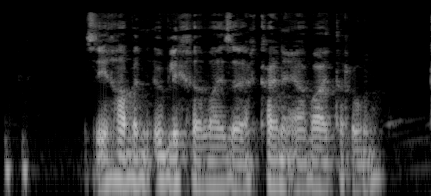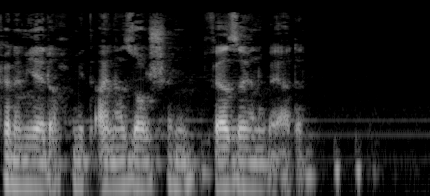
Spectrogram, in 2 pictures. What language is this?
German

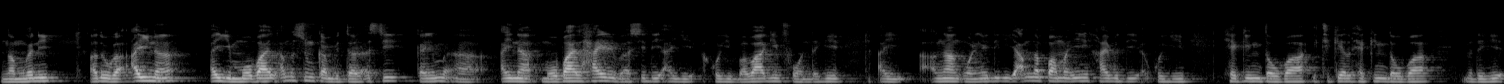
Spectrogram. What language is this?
Manipuri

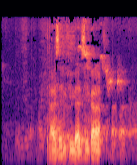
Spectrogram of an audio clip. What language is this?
Musey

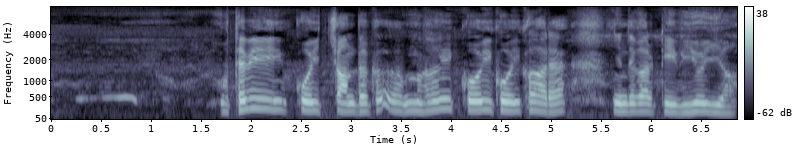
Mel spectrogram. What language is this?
Dogri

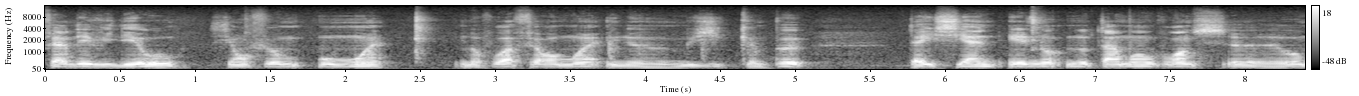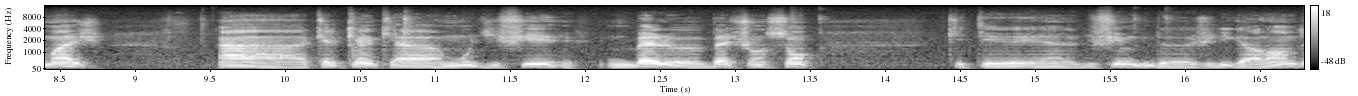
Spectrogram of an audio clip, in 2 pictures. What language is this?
French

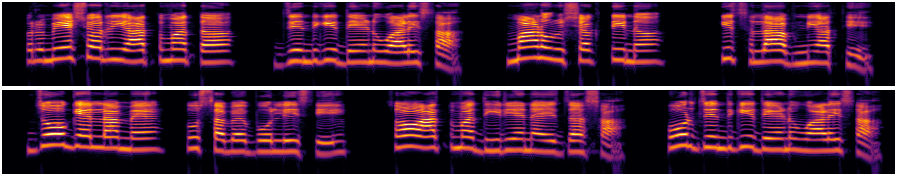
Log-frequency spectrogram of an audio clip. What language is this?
Kullu Pahari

